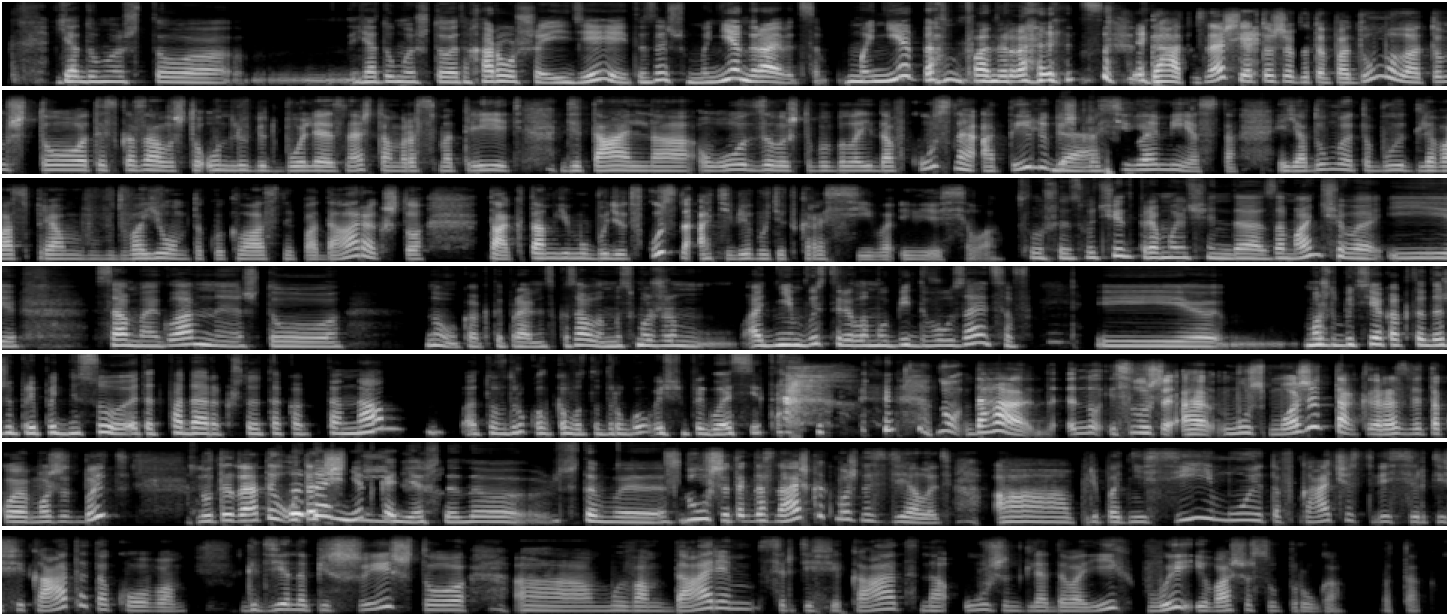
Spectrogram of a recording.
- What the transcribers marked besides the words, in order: other background noise; stressed: "мне"; stressed: "Мне"; laughing while speaking: "там понравится я"; tapping; stressed: "нам"; chuckle; sniff
- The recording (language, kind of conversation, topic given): Russian, advice, Как подобрать подарок близкому человеку, чтобы он действительно понравился?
